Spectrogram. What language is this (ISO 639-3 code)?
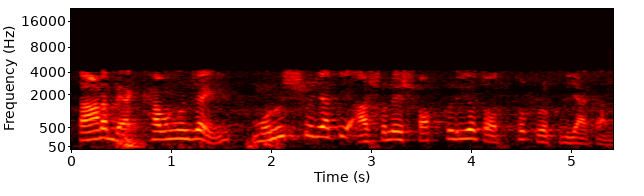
ben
